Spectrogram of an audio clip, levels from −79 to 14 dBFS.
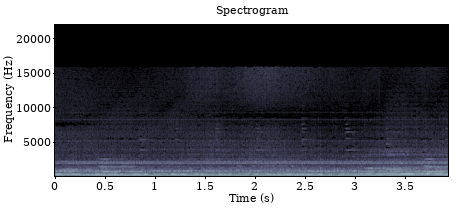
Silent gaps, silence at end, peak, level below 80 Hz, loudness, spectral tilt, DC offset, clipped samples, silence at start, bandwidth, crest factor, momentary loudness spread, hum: none; 0 s; -8 dBFS; -34 dBFS; -24 LUFS; -6.5 dB/octave; 10%; under 0.1%; 0 s; 16 kHz; 14 dB; 5 LU; none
